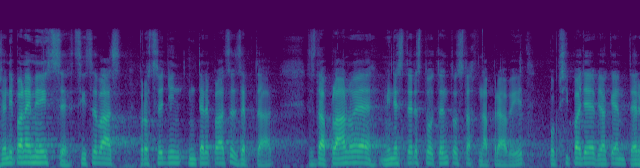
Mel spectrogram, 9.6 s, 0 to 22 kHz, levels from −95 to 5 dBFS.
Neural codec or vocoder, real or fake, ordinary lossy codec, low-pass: none; real; AAC, 48 kbps; 10.8 kHz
